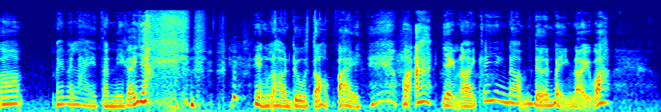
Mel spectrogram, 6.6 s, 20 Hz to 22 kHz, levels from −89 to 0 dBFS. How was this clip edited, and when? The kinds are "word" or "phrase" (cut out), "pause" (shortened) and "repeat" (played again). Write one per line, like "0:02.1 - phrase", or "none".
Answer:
0:04.3 - pause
